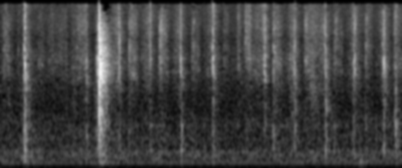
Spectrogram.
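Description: Trading cards being handled on a table playmat: a run of light clicks and taps as cards are slid, picked up and set down, with a sharper snap about one second in.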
